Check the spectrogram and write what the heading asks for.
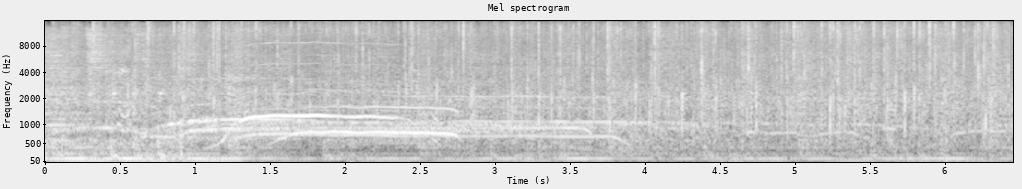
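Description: Music with a steady low bass plays over an audience cheering and clapping. About three seconds in, the music drops a little and the applause carries on.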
